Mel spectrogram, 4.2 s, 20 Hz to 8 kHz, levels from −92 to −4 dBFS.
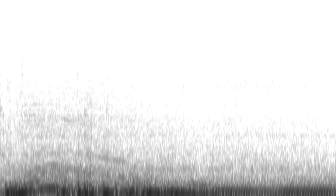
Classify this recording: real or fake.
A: real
